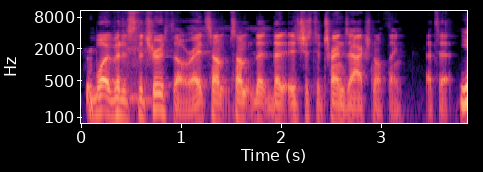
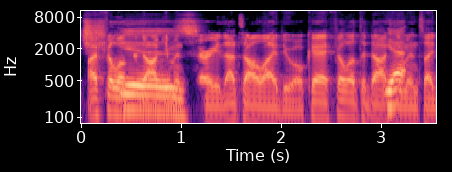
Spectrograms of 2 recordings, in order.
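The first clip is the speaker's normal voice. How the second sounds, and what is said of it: Imitates a typical dismissive realtor. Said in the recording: “Doing a very good imitation of lots of the realtors I've dealt with.”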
